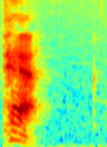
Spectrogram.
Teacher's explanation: So if you can find, if you just have a wider outlook for the sounds in Arabic, you can find that some sounds are produced in the frontal side of the oral cavity, like ta. I put the tip of the tongue against the alveolar ridge.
